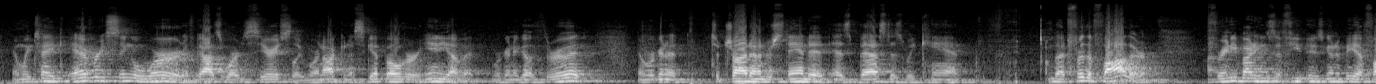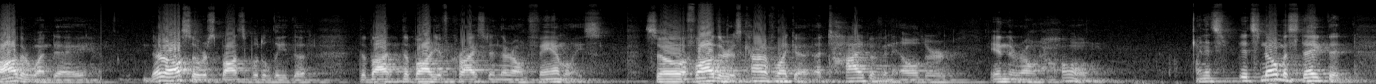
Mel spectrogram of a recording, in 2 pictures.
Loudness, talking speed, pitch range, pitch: -13 LUFS, 205 wpm, 110-135 Hz, 120 Hz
